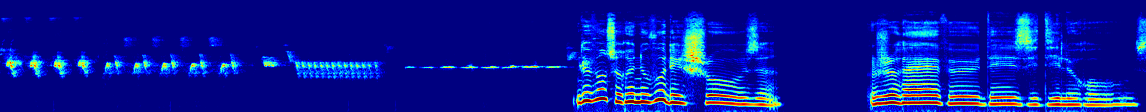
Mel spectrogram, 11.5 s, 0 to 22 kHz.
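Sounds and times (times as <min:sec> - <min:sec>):
birds twittering: 0:00.0 - 0:05.9
speech: 0:05.8 - 0:07.9, 0:08.7 - 0:11.4.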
